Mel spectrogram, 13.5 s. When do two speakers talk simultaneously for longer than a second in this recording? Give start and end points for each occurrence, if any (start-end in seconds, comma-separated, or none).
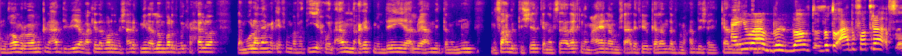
none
